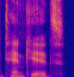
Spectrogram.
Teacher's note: So, if you say "10 kids", your tongue doesn't bother going to the front teeth for the N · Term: place assimilation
